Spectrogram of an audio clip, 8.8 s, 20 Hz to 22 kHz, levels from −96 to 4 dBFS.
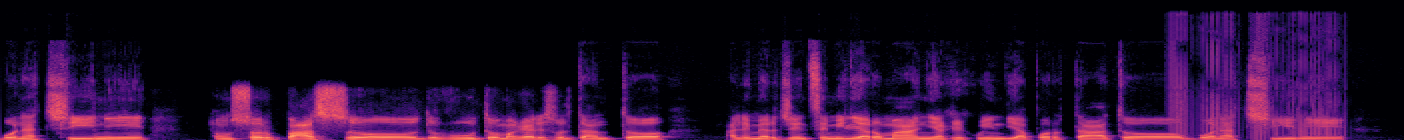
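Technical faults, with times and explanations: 0.59–3.65 s, call bitrate drop: the encoder's rate falls from 40 to 11 kbps and stays at its lowest for about 2.8 s. With so few bits, Opus codes coarsely and narrows the bandwidth from 20 kHz to 8 kHz, so speech turns muffled and rough.
7.27–8.78 s, buffer tearing: the writer and reader of the ring buffer cross inside each period, so a small sliver of every buffer holds audio from about 40 ms earlier, hard-joined at both edges. This yields an 86.1 Hz robotic buzz, which fits a 512-sample buffer.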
